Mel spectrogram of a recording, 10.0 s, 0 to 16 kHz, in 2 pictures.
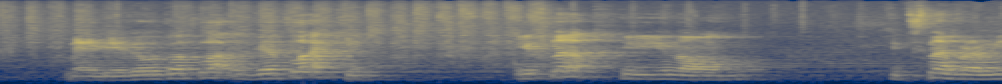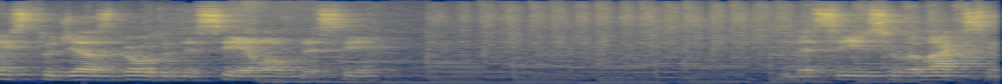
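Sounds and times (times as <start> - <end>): sanding on sandpaper: 0.0 - 3.1, 7.1 - 10.0.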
